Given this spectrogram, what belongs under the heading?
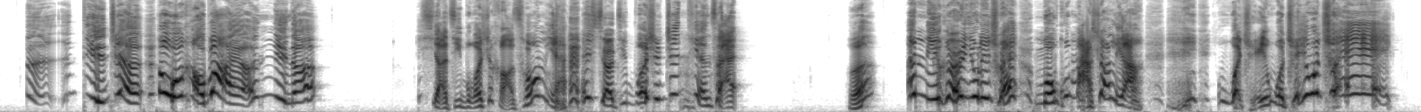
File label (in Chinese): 尖细音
